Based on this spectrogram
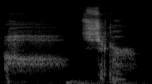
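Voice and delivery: hushed, whispered mock curse; mad muttering. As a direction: let it out under your breath, exasperated. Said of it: "I was mad".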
